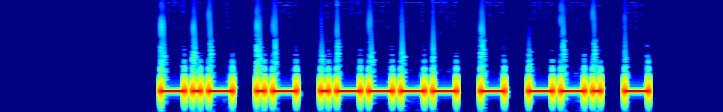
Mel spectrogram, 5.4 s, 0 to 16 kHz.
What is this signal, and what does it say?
Morse code, heard as a keyed tone, about 20 wpm, 700 Hz. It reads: KA1TGT
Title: USA Call Signs - 6 Characters - 4x Character Spacing - 20wpm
